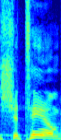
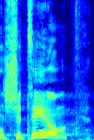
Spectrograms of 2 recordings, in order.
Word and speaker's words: Shittim: The Bible says, while Israel lived in Shittim, be careful on your syllable emphasis, while Israel lived in Shittim, the people began to whore with the daughters of Moab.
